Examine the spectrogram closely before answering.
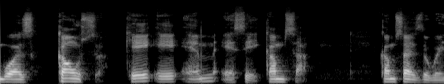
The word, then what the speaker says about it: Kamsa: king was evil and his name was kausa k-a-m-s-a kamsa kamsa is the way it's spelled but it's pronounced cows so during the wedding of dev ki and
